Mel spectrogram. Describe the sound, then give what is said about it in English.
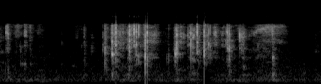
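Crisp, papery riffling and flicking of tarot cards being shuffled, a continuous rustle with a few sharp snaps, no voices. “Let's keep shuffling.”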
